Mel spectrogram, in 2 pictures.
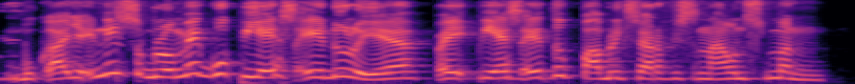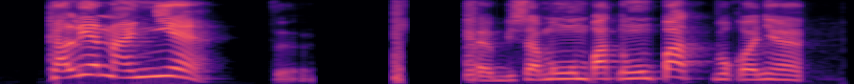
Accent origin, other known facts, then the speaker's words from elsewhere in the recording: Jakarta, Indonesia; daerah terkeren nih, daerah saya, Tomang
